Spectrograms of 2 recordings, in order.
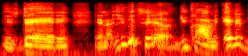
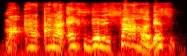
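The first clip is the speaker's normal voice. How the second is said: imitating a panicked husband; 7 semitones higher than usual. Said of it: "what a real husband would've did".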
